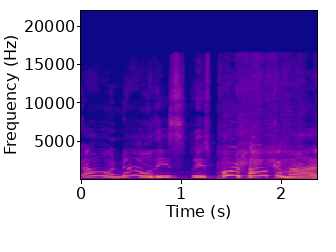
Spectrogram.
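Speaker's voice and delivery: sweet voice pitched way up high. Imagining Greninja bringing hurt Pokemon to the Pokemon Center, in a Nurse Joy voice. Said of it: "That's a good Nurse Joy voice".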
